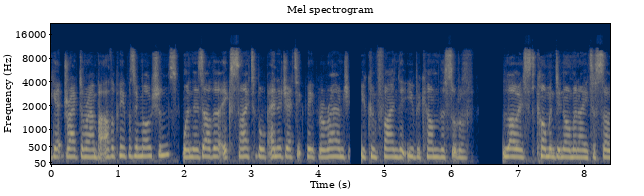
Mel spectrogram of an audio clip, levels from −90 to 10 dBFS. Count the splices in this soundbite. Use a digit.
2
